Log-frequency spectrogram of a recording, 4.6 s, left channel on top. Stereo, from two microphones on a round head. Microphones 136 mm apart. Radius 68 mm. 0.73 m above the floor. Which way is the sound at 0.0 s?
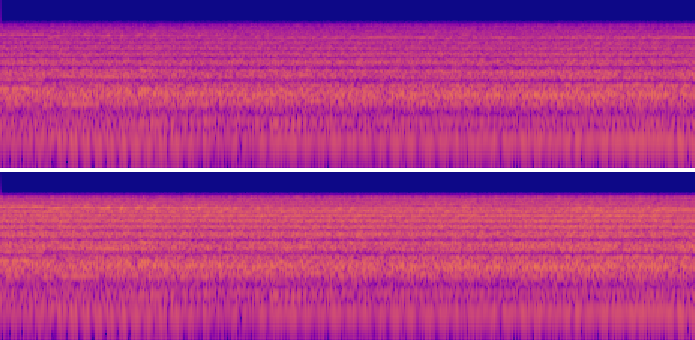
65° right (ahead or behind).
